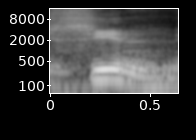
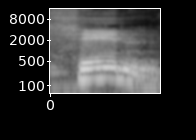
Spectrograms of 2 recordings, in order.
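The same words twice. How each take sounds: First: The vowel is a clear, straight i sound. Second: The vowel is slanted, drifting toward an e. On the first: The speaker calls it right. "tapi sin ya" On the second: The speaker calls it wrong. "Jangan sin"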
